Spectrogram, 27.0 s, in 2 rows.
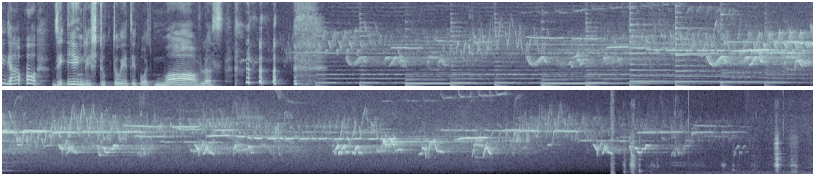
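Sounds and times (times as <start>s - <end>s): small birds chirping: 3.9s - 27.0s
soft music: 5.0s - 13.8s.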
